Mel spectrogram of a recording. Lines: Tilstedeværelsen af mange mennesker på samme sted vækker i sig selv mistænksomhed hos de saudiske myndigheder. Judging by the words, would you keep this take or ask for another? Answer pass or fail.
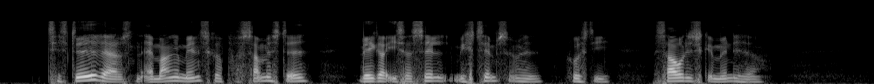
pass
